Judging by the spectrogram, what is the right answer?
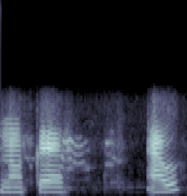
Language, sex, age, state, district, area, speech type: Odia, female, 45-60, Odisha, Sambalpur, rural, conversation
